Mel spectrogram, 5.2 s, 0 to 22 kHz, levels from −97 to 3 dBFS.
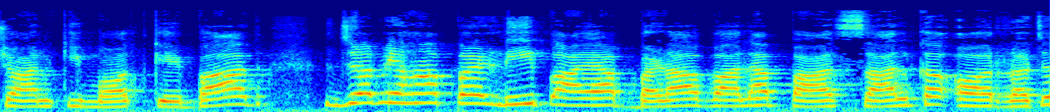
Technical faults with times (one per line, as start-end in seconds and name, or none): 0.00-3.76 adaptive stream starting at a low bitrate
